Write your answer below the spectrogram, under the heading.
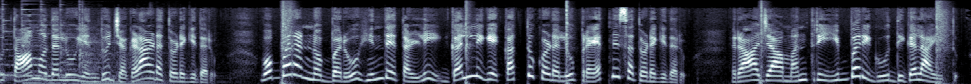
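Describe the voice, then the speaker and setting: A woman narrating a scripted children's folktale in an expressive storytelling manner. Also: a little high. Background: background music.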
